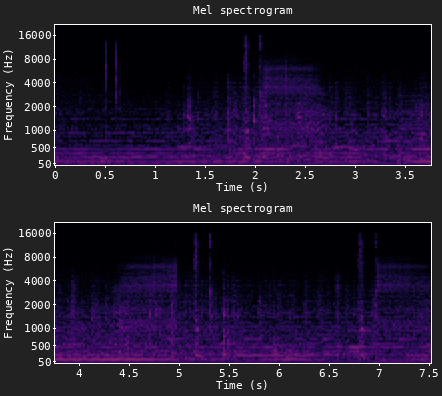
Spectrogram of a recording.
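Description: A clock ticking as a sound effect in an indie video game, steady regular ticks running under a looping musical backdrop.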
